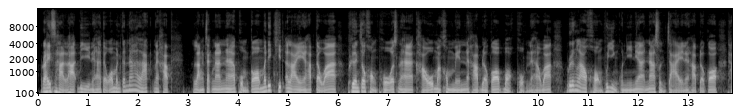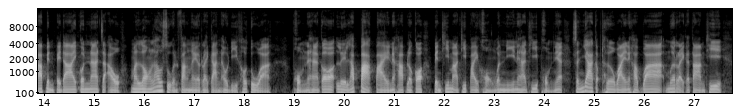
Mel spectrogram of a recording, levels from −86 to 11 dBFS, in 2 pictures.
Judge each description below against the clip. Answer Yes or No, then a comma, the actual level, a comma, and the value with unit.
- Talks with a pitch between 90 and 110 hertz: Yes, very low, 95 Hz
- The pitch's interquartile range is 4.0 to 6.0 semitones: No, average, 3.3 semitones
